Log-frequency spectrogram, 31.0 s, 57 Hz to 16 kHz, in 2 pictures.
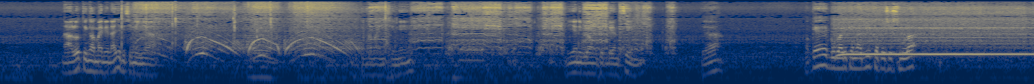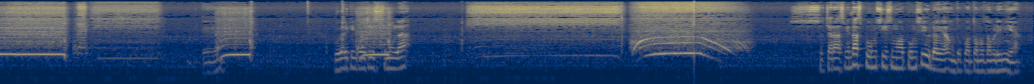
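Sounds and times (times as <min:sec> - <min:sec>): toy excavator motors whining: 0:02.0 - 0:10.2, 0:22.5 - 0:26.8.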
